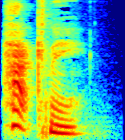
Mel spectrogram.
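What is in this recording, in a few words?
"hackney carriage", British English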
